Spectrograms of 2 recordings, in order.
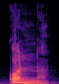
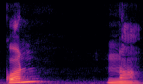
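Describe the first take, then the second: First: Said in the usual way. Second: কন্যা said slowly, syllable by syllable; slow careful. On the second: Shown as a demonstration. Teacher slowly sounding out কন্যা for pupils. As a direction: draw out কন্যা. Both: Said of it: "আস্তে আস্তে উচ্চারণ করি".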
